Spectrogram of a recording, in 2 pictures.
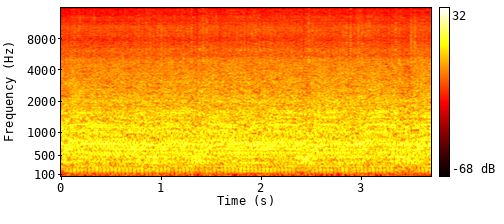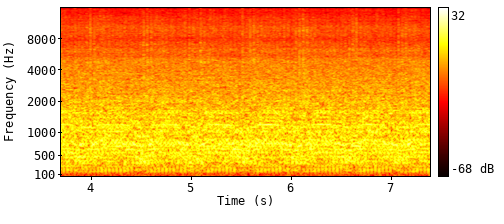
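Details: John Deere LA100 riding mower (5-speed transaxle), sat a long time with water in the tank and hard starting blamed on valves, now running off choke: steady, even high-pitched single-cylinder run, no misses or surging; sounds healthy, though the spark plug is suspected to have failed.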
